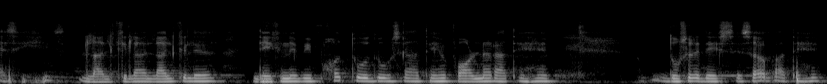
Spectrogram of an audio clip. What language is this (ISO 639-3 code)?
urd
